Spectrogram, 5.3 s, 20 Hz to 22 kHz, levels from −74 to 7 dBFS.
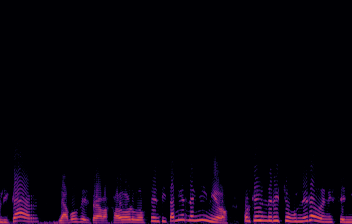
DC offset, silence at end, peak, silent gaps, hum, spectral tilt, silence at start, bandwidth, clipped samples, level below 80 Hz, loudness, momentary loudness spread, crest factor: under 0.1%; 0 s; -20 dBFS; none; none; -6 dB/octave; 0 s; 8.4 kHz; under 0.1%; -66 dBFS; -31 LUFS; 5 LU; 10 dB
